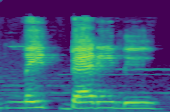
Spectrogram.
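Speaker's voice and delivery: ordinary talk, nothing marked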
